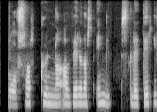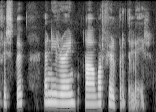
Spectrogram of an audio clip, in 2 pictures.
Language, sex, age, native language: Icelandic, female, 50-59, Icelandic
